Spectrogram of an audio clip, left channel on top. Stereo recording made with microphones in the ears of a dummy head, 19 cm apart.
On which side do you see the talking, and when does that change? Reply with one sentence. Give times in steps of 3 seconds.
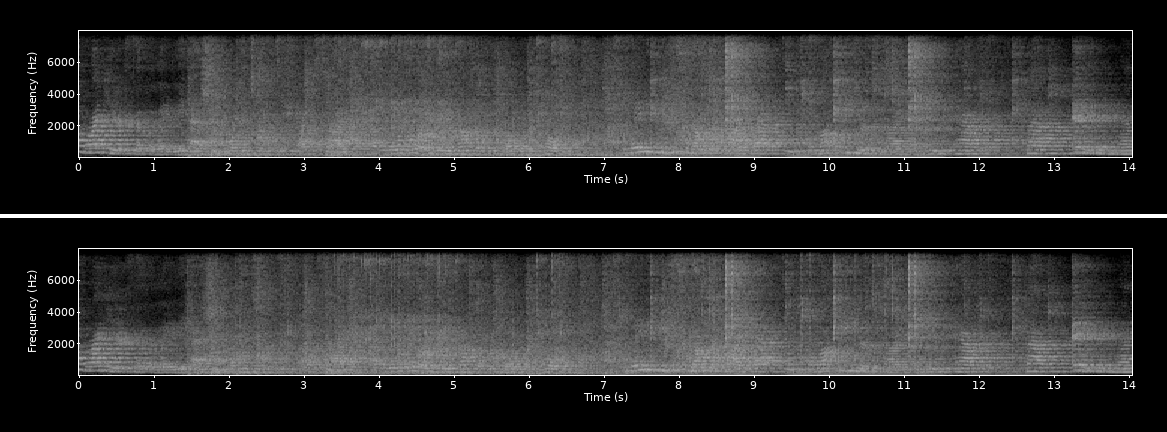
You can hear the talking on the left from 0 s, in the centre from 6 s and on the right from 9 s.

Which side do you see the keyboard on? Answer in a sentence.
In this clip you hear the keyboard on the right.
